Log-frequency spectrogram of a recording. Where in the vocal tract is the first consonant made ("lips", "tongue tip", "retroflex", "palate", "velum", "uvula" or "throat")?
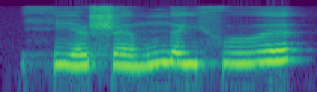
throat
